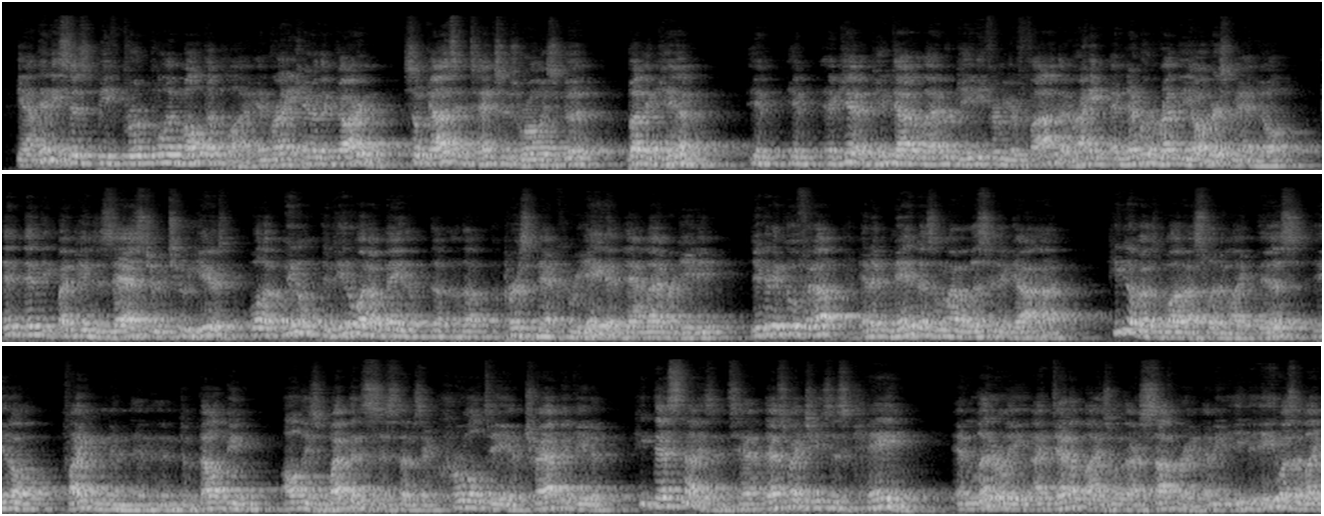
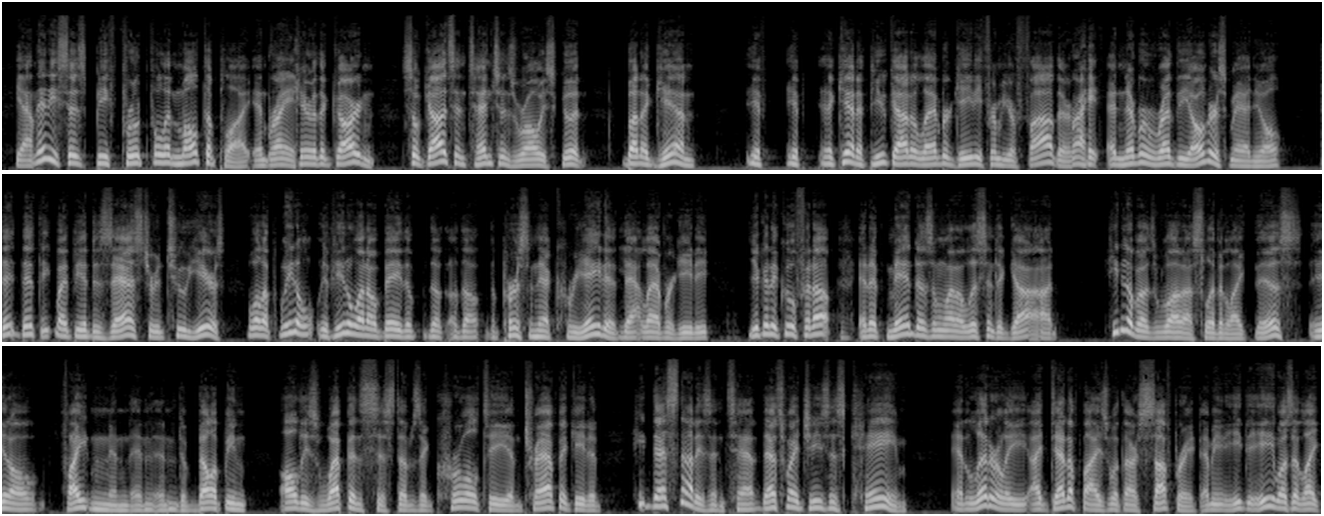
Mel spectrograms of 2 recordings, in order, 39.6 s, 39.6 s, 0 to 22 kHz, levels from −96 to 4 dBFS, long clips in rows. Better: second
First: off-mic speech; far // room echo; noticeable; dies away in 0.9 s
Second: none

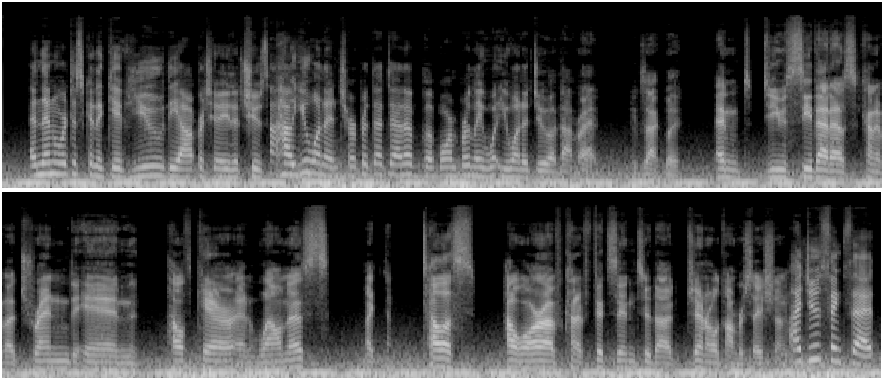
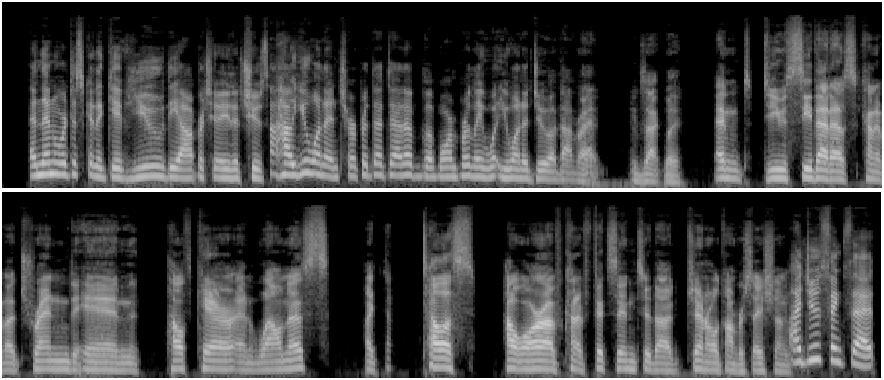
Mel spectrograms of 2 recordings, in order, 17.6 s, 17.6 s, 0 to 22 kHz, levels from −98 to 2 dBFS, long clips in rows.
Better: second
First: low rumble; noticeable; throughout; 20 dB below the speech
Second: none

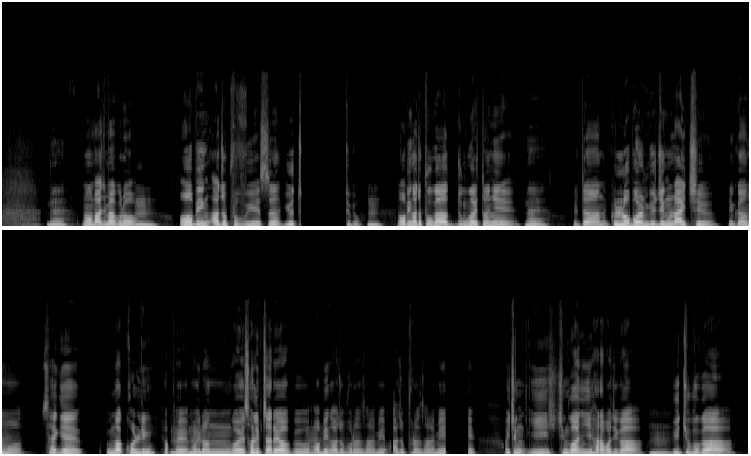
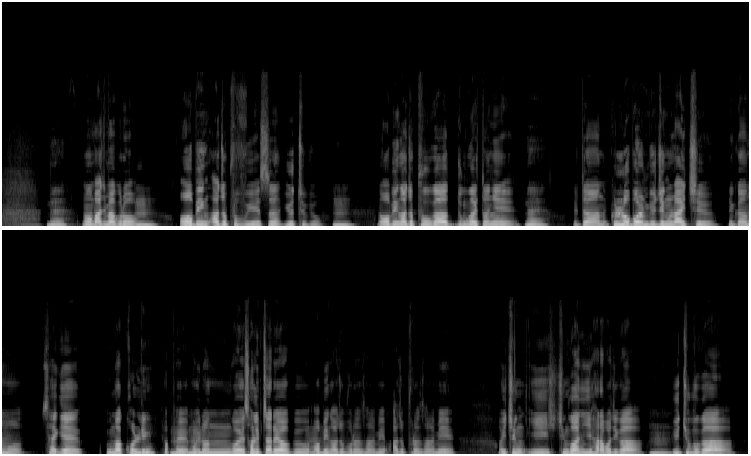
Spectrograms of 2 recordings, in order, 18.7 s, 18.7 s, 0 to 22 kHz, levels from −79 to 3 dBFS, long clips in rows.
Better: second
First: audio freezing; at 3.5 s for 0.5 s and at 15 s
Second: none

